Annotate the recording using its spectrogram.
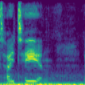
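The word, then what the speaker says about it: Titane: Titan. It looks like Titan. It's pronounced Tita.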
